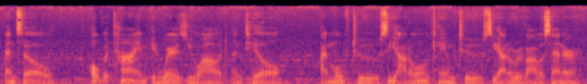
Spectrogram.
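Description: A young man from Kenya speaks slowly and reflectively, in a very low and deep voice. He shares a personal testimony, with soft background music under his words. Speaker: student testimonial.

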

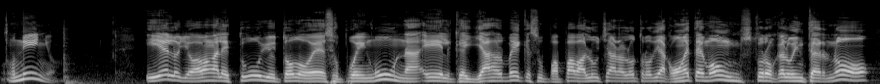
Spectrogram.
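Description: A middle-aged Dominican man telling anecdotes as a pop culture guest on a podcast, lively and acting out scenes. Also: fairly high pitch, normal speed, dry recording, clean studio sound. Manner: lively, acts out scenes and voices. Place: podcast studio booth.

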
